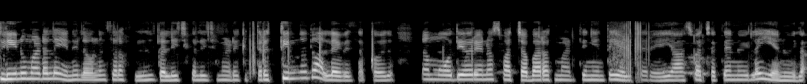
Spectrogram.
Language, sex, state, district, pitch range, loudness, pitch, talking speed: Kannada, female, Karnataka, Mysore, 200-225 Hz, -17 LUFS, 210 Hz, 185 wpm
